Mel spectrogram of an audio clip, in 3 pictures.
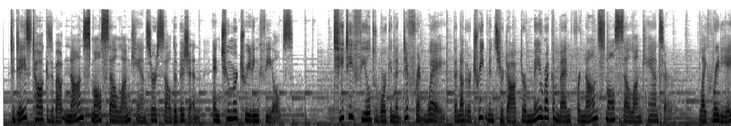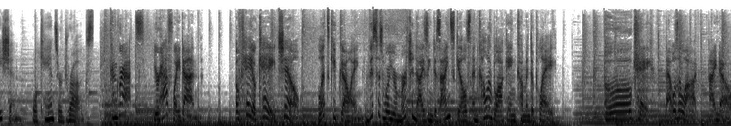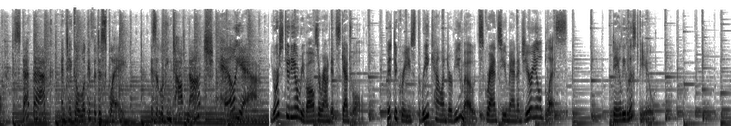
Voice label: eLearning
